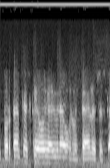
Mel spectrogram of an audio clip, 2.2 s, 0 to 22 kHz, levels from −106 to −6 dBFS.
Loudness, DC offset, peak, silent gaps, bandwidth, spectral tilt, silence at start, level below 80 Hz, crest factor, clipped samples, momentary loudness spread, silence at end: -18 LUFS; under 0.1%; -4 dBFS; none; over 20 kHz; -8 dB/octave; 0 s; -56 dBFS; 14 dB; under 0.1%; 6 LU; 0 s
